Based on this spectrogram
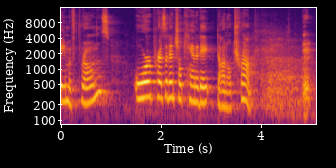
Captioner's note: laughter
